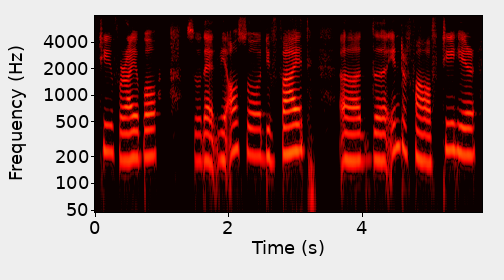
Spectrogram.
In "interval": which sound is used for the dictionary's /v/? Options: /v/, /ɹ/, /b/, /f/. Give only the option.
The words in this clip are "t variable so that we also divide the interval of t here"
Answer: /f/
